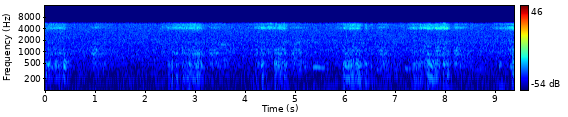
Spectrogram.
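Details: 16½-week-old napping and snoring: steady, rhythmic, rough fluttering noise about every 1.5 seconds, roughly 36 per minute, against quiet room noise. Snoring.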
